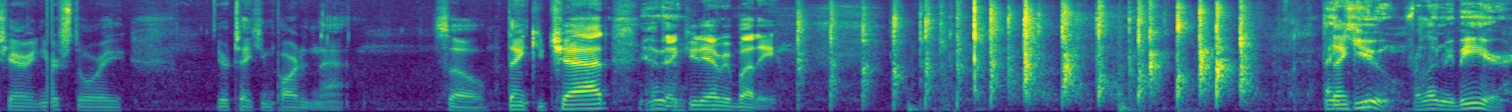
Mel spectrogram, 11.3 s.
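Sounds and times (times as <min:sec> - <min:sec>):
speech: 0:00.0 - 0:06.0, 0:09.9 - 0:11.3
one person clapping hands: 0:05.9 - 0:09.6.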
